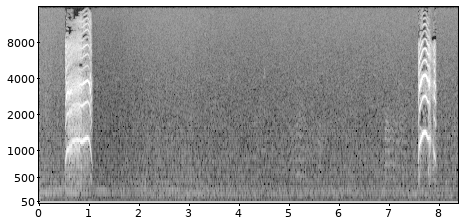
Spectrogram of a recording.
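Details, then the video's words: Northern lapwing giving two separate wheezy, slurred calls, one near the start and one near the end, each arching up then down, with a quiet low hum in between. "ontspannen kievit geluid"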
